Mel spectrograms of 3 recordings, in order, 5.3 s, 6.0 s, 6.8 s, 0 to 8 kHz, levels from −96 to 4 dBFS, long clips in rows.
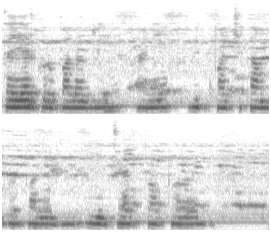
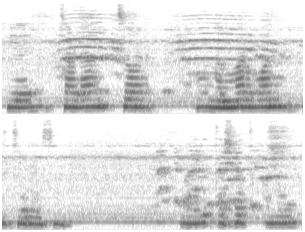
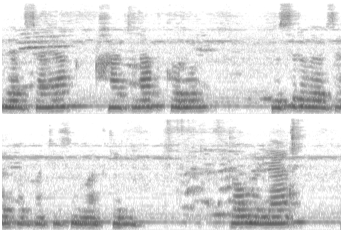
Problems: none marked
